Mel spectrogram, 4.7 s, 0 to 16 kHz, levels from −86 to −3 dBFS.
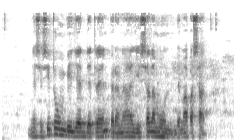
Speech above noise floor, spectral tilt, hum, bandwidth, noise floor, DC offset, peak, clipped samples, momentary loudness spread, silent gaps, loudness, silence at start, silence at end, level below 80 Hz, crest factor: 33 dB; -4 dB/octave; none; 11.5 kHz; -60 dBFS; under 0.1%; -8 dBFS; under 0.1%; 10 LU; none; -26 LUFS; 0.55 s; 0.35 s; -58 dBFS; 20 dB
